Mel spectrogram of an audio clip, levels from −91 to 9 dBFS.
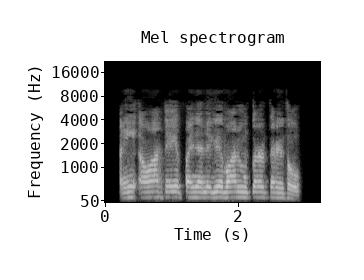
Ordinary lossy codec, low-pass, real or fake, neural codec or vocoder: MP3, 48 kbps; 9.9 kHz; fake; codec, 44.1 kHz, 2.6 kbps, DAC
